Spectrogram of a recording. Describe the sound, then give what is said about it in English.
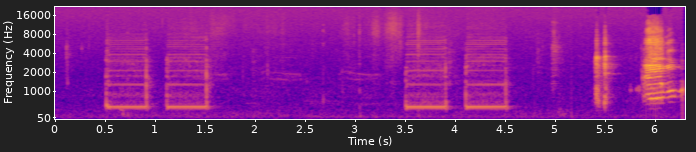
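A phone line rings out in two double-ring bursts, each pair of buzzy tones separated by a pause, then a short rustle and clatter as the call connects. “We phone him back.”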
